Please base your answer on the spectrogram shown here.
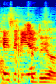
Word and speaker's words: quesadilla: Quesada. Armadillos. Quesada bar. Quesadilla.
